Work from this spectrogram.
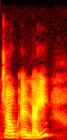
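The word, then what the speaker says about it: Zhou Enlai: वो थे चाउ एन लाई, ठीक है, इसको प्रोनाउंस करते हैं चाउ एन लाई।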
